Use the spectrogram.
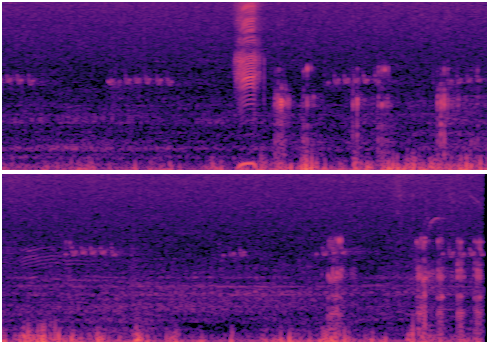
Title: snoring pigs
